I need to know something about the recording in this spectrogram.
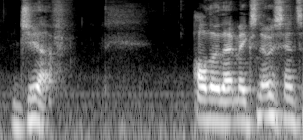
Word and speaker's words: GIF: to the individual all the way down it's GIF everyone calls it gif that's wrong as it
